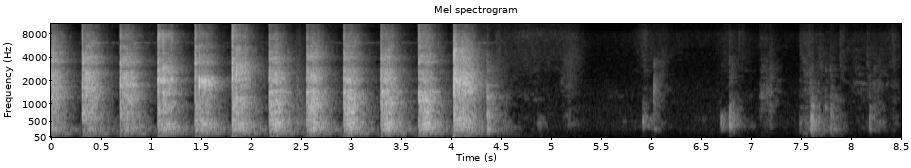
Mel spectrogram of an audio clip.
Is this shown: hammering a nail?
yes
